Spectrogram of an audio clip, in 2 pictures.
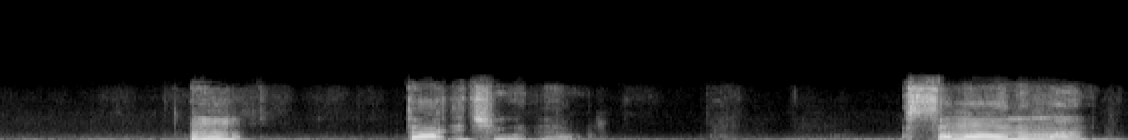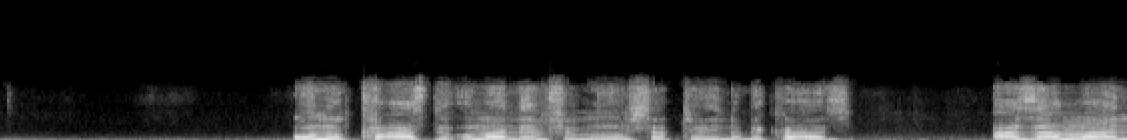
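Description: A young man talks with animation close to the microphone.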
